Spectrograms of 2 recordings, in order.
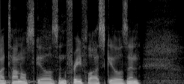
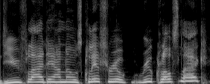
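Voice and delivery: mock Southern accent; 10 semitones higher, slower than usual. Mimicking a dumb question about cliffs in a high, slow Southern accent. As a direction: stretch it out like a clueless Southern local. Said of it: "you have a pretty good Southern accent".

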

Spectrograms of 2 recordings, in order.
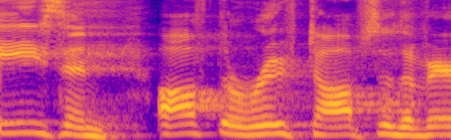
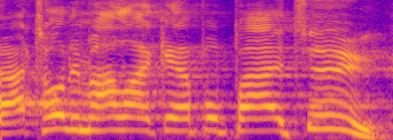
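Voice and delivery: put-on 1 child's voice; 6 semitones higher than usual. Child's reply retold.

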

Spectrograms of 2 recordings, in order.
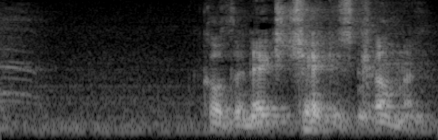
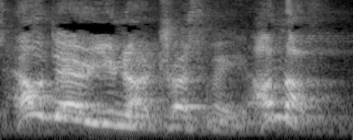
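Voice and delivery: high, loud hammed-up rebuke; hammed-up furious shout; mock angry shout; 14 semitones higher, 14 dB louder than usual. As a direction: bellow it as a mock outraged Jesus. Mock version of Jesus.

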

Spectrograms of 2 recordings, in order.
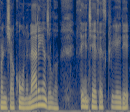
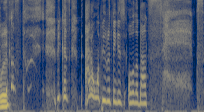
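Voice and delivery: squeaky embarrassed high voice; high pitched; 11 semitones higher than usual. Real, not acted. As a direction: pitch jumps way up, flustered.

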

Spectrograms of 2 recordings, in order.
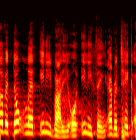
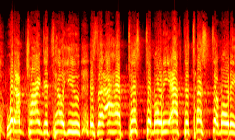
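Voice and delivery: loud, fervent preacher cadence, much higher; preaching; 7 semitones higher, 12 dB louder than usual. Acted. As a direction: preach it with full fire. Preaching at full force.

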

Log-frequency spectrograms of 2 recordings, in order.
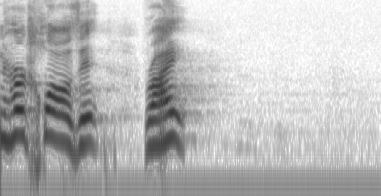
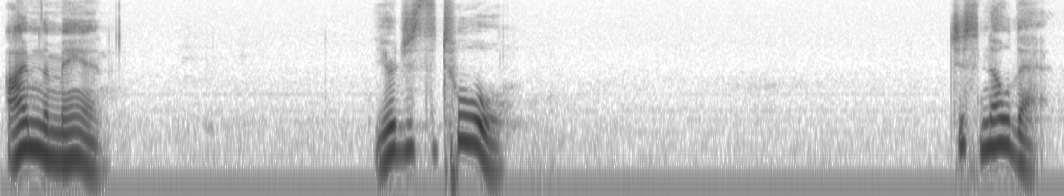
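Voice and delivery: low, quiet, measured reproof; understated divine authority; voice of God; 5 semitones lower, 4 dB quieter than usual. Retold or imitated. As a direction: set them straight calmly, with long pauses. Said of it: "And he's like".

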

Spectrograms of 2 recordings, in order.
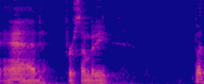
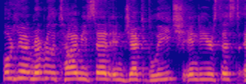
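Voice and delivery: much higher and louder, snide imitation; mocking quote; 11 semitones higher, 7 dB louder than usual. Imitating a Trump hater at a pool party, mocking. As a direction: ham up a gloating Trump hater. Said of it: "they were like".

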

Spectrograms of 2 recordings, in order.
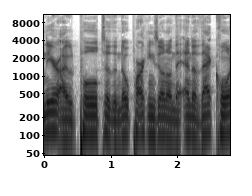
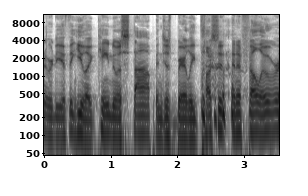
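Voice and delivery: ordinary delivery

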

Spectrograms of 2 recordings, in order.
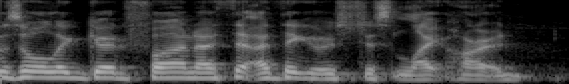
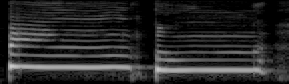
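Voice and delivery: very high, slow Birmingham tannoy voice; chime, then drawn-out squeaky train announcement; mock station announcer; much slower than usual. Birmingham station announcement proving his girlfriend wrong, mock announcer voice. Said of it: "the big Birmingham train station at the time".

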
